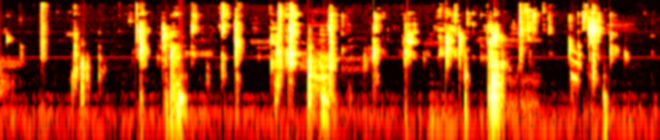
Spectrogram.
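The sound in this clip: Chewing food while eating: many wet, squishy bites and smacking clicks in an uneven, steady rhythm, fairly faint, with no talking.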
